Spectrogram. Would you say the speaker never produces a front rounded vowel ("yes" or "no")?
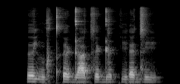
yes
